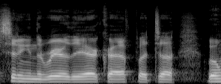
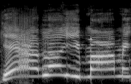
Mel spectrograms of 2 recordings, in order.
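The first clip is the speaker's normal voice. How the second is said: very high, put-on rural Southern US accent. Imitating a son who speaks like a redneck: imitating a son's redneck accent. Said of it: "He talk more like this".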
